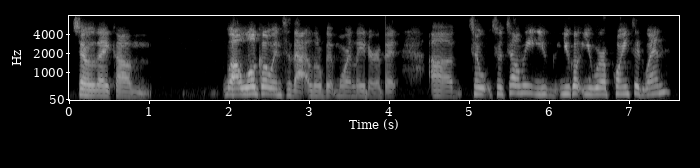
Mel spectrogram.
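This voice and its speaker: A woman's voice: medium pitch, moderate pace, dry recording, dull audio. A woman co-hosting a talk show, chatting casually and asking loose questions. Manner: chatty, laughs often, asks loosely. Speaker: co-host.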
